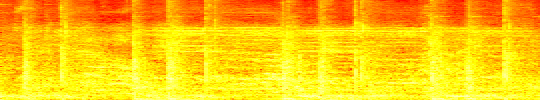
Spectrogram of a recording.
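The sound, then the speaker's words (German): A crowd in the Hard Rock Café in Cologne stamps and claps along to a music video in a steady, repeating stomp-stomp-clap rhythm, each beat a sharp, loud hit over a constant bed of crowd noise and murmuring voices. “wird, stampfen und klatschen alle mit.”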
